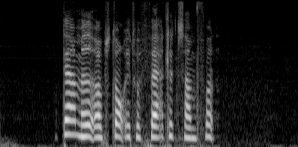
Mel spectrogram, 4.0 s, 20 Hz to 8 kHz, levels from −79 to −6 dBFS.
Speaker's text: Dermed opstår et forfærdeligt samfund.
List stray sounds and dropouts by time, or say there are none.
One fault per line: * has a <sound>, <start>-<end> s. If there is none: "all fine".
all fine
